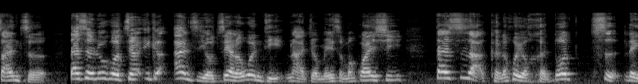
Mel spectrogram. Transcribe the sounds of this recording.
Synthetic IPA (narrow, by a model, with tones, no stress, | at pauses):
a˥nt͡sɤ˧˥ | t̪a˥˧nʂ̬ɻ̩˥˩ɻu˧˥kwɔ˨˩ʈ͡ʂɤ˥˧jɑ˥˧ŋi˧˥ɡə˨˩a˥˩nd͡zɹ̩˨˩jo˨˩ʊʈ͡ʂɤ˥˧jɑ˥˩ŋd̪ə˩wə˥˩nt̪ʰi˧˥˦na˥˨t͡ɕjo˥˩ʊme˥ɪo˨˩ʂə˧˥mə˧˩kwa˥nɕi˧ | t̪a˥˧nʂɻ̩˥˩ɐ˩kʰnə˧˥ŋxwe˥˩ɪjo˨˧˥ʊxə˨˩nt̪wɔ˥t͡sʰɹ̩˥˧le˥˩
